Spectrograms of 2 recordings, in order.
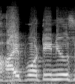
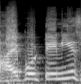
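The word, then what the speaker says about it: hypotenuse: Perpendicular के सामने हमेशा हाइपोटेन्यूज होता है या हाइपोटेनियस इस पे कहते हैं मेरा बेटा। कुछ लोग हाइपोटेन्यूज से प्रोनाउंस करते हैं, कुछ हाइपोटेनियस कहते हैं।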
